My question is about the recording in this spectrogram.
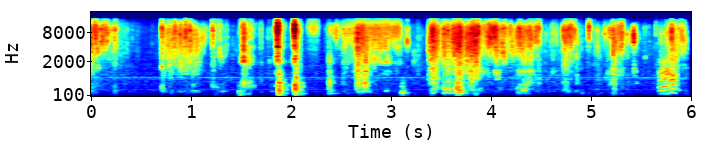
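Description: Clear plastic bag crinkling in irregular bursts as a packaged jersey is handled and turned over in it.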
